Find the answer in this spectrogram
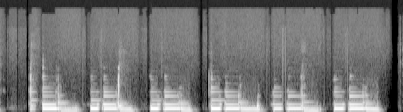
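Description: Solo electric bass guitar plucking a short figure of octave D notes, the low D on the E string's tenth fret and the higher D on the D string's twelfth fret. The figure is played six times, about once a second, with a short silence after each.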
